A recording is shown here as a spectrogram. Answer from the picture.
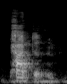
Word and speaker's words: pattern: step three quite easy it's fairly obvious that in pattern the stress is upon the first syllable quite simply because emphasizing it makes the word sound less ridiculous now this should come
